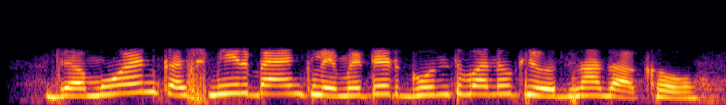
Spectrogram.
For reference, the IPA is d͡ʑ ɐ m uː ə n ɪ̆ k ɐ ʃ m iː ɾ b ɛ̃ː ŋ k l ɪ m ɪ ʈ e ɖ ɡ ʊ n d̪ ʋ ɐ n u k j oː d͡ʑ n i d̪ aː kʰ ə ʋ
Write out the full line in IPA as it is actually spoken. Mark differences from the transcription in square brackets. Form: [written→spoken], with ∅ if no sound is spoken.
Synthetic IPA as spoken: d͡ʑ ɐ m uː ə n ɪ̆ k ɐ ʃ m iː ɾ b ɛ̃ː ŋ k l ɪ m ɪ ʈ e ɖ ɡ ʊ n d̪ ʋ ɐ n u k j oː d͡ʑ n [i→a] d̪ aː kʰ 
